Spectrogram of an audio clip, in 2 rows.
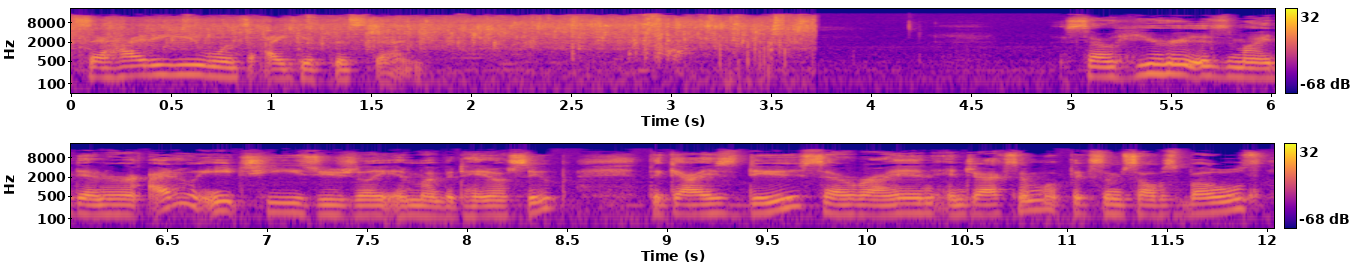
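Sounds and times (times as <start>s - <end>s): bacon sizzling in a skillet: 0.0s - 3.8s.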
